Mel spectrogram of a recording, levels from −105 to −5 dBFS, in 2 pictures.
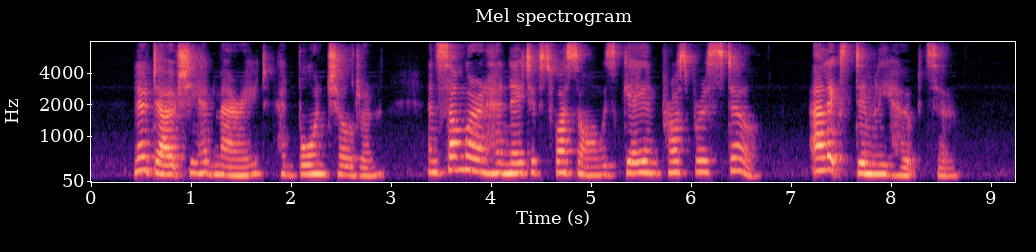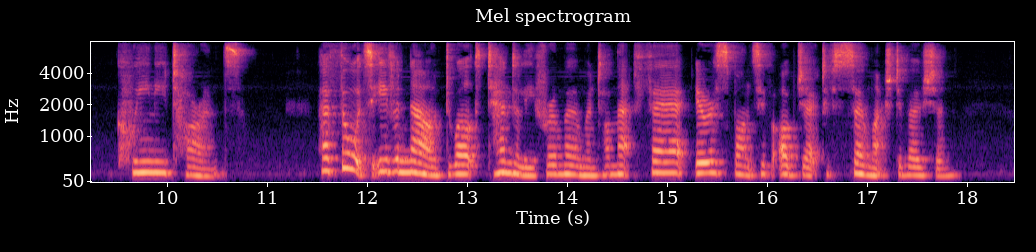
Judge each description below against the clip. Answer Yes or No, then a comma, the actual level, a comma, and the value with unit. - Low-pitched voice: No, high, 200 Hz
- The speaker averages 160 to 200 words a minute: No, average, 140 wpm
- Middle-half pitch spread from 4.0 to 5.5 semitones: Yes, average, 4.3 semitones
